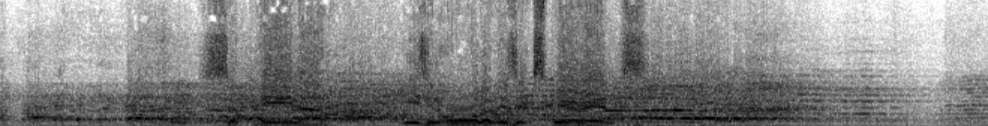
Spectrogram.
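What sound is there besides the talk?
crowd cheering at a kickboxing match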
